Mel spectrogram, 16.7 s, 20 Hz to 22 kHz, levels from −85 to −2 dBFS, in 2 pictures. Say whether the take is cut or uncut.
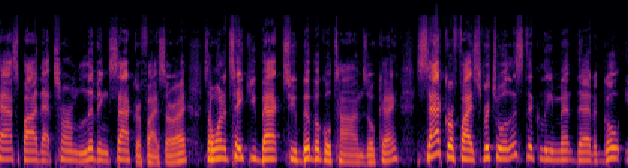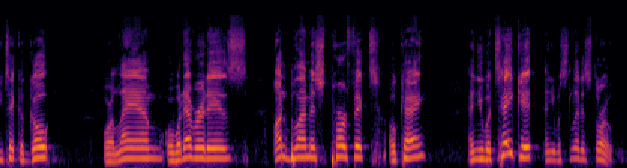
uncut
